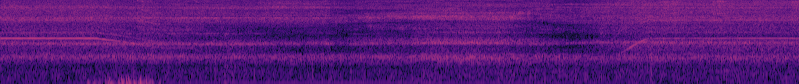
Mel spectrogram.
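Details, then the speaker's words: High-pitched dental high-speed drill whine with pitch shifts, cutting an anterior tooth for a conventional crown preparation, axial and gingival reduction before occlusal reduction, in a patient with periodontal history. "now if you notice I've not done any occlusal reduction I'm going to do as much with this Burr at one time as I can"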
